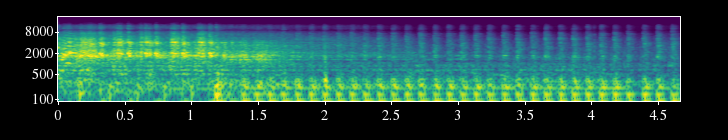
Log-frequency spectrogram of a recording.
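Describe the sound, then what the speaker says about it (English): A Honda Foreman ATV engine, run on fresh gas with a jumper pack attached, cranks and catches, then settles into a loud, steady, rhythmic idle thump close by. "Seems like she starts up, but that is a good sign. So gas and a jumper pack did the trick."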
